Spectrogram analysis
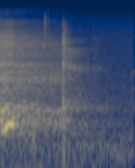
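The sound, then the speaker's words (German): A deep breath is drawn in during a guided relaxation exercise: a soft, airy rush of breath that is strongest at the start and fades away over about a second, quiet and alone. “Du kannst auch dafür die Atmung benutzen, nochmal tief einatmen.”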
